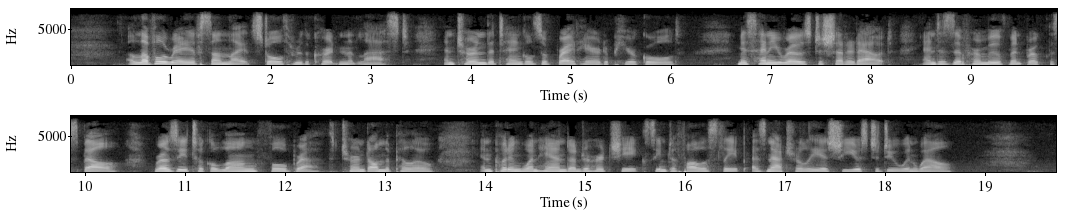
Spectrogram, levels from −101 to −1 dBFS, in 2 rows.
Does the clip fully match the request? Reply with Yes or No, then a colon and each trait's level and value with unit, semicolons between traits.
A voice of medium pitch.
Yes: medium, 175 Hz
